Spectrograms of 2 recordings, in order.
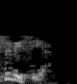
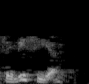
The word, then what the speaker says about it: Cilicia: Yet, there may have been a reason why he said yet, because I think I mentioned to you that Cilicia, which was pronounced with a K, not written with a soft C, there were three K's that were said to be terrible in their wickedness.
